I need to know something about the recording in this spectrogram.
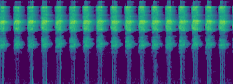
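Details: Walang kecek katydid with its loud nocturnal call, recorded naturally as tutor material for songbirds; a run of about seventeen crisp, high, buzzing chirps at a fast even tempo.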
